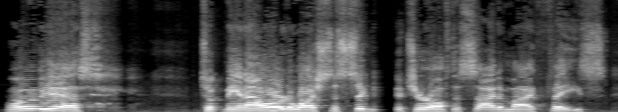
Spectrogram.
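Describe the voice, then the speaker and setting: Man playing a pompous, high-pitched blustering school principal. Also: level tone, slow pace, poor audio. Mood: pompous, indignant. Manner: pompous, spluttering, stammering. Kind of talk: old-time radio sitcom acting. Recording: amateur video-call radio play recording.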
